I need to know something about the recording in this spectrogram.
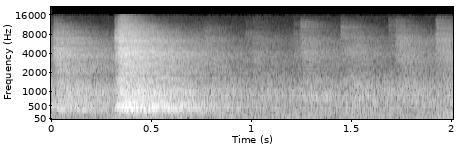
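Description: A single sharp knock about a third of a second in, ringing briefly, followed by a few faint light clicks.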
